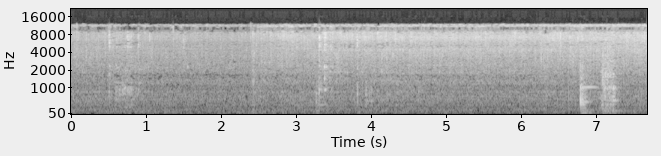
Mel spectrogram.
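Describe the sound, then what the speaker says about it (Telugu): Washed prawns frying in a pan for a curry hiss softly at a fairly low level, while a spoon scrapes and stirs now and then, ending in a louder clatter near the close. "ఇప్పుడు మనం కడిగి పెట్టుకున్న రొయ్యలు వేసుకుందాం."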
